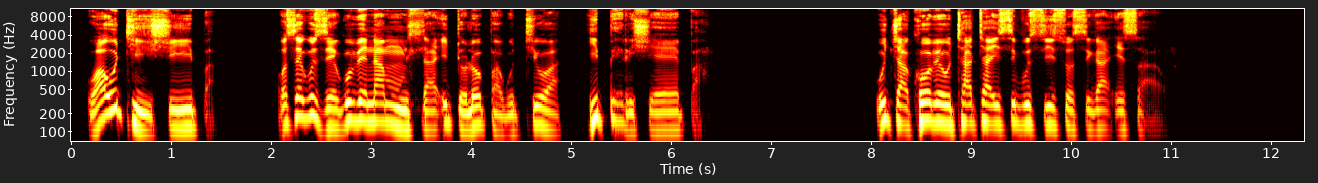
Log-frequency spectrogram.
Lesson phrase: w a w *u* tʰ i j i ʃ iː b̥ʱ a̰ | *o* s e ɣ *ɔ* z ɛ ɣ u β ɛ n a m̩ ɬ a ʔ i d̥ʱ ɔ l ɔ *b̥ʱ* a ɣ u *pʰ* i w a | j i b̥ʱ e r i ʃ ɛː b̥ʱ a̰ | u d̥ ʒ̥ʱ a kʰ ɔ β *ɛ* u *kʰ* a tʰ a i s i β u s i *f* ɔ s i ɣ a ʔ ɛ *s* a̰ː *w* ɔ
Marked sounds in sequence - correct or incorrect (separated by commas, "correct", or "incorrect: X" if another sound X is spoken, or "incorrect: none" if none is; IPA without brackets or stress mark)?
correct, incorrect: ɔ, incorrect: u, correct, incorrect: tʰ, correct, incorrect: tʰ, incorrect: s, correct, correct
